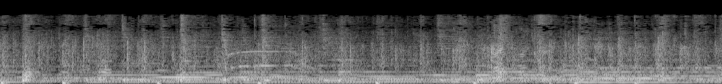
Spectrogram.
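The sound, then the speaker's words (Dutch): A C3 Church audience stands and applauds steadily for several seconds for Pastor Simon McIntyre, secretary of C3 Church Global, a dense, even wash of clapping with sustained musical tones running beneath it. “So don't we stand, put our hands together for Simon McIntyre.”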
